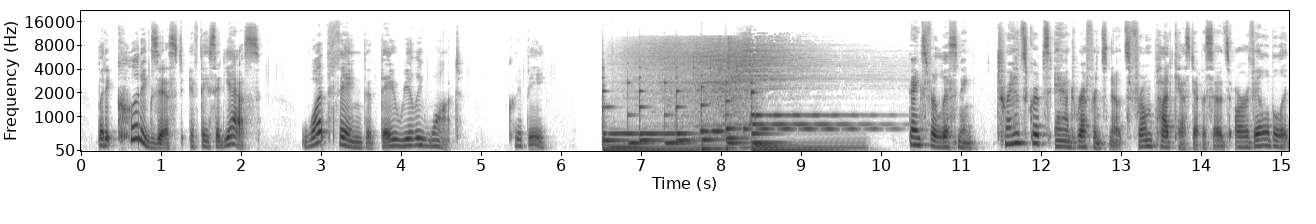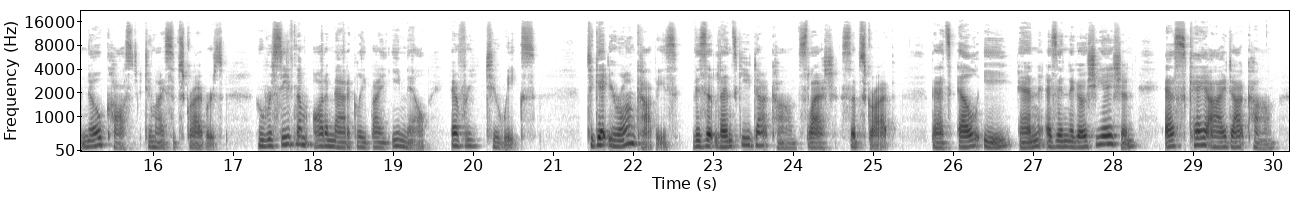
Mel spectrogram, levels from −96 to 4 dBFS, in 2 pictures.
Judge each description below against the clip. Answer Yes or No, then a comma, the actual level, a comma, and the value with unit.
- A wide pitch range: Yes, wide, 6.2 semitones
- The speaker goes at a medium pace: No, slow, 120 wpm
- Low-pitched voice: No, medium, 150 Hz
